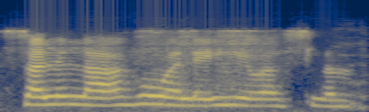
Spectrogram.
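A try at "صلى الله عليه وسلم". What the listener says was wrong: Good. Next.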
